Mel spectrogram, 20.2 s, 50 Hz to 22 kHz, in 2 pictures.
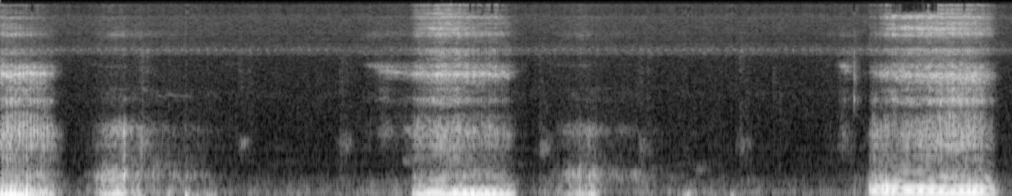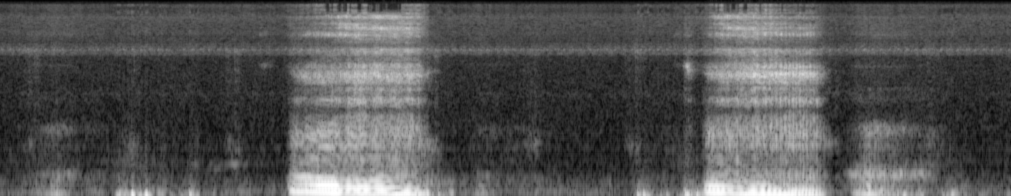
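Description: Loud, low, rattling snores on each in-breath, about 14 a minute, with quiet breathing between. Ordinary snoring.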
